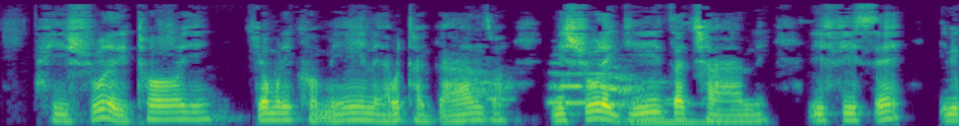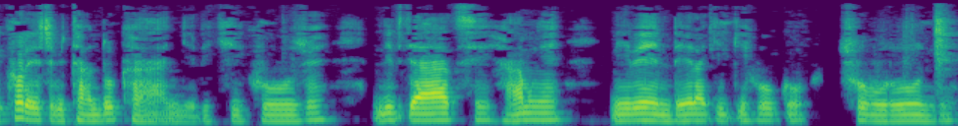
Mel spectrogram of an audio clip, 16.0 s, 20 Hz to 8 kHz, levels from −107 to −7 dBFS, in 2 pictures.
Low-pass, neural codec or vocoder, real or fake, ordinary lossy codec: 7.2 kHz; none; real; MP3, 32 kbps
